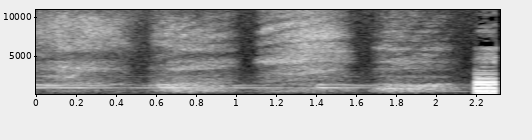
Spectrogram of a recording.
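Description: A man gasping in distress, several sharp breaths in quick succession, over soft sustained piano music.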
